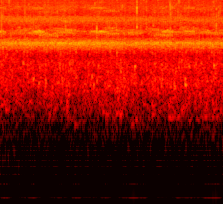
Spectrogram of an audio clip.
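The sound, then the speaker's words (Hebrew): A steady hiss of flowing water with a continuous high drone of crickets layered over it, part of a nature soundscape being built up, unbroken and even throughout, with no voices. “נוסיף לנו קצת צרצרים,”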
